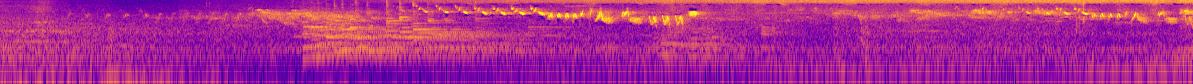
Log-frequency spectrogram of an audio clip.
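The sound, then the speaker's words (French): Cicadas buzz in a steady, high, shimmering drone under trees in a garden. Scattered bird chirps and twitters rise above the drone throughout. “je me mets dehors sur la table de jardin, là, en bois. J'adore, c'est très agréable, avec le bruit des cigales, sous les arbres”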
